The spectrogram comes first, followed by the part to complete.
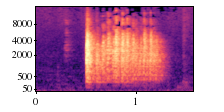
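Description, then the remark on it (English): Dice clatter and tumble across a hard table in one sharp roll, rattling briefly for under a second before settling, rolled for traps in a tabletop game. No voices are heard. “these dice do not normally perform as poorly as they do when I play Goblins of Conquest. I think we need to swap dice”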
